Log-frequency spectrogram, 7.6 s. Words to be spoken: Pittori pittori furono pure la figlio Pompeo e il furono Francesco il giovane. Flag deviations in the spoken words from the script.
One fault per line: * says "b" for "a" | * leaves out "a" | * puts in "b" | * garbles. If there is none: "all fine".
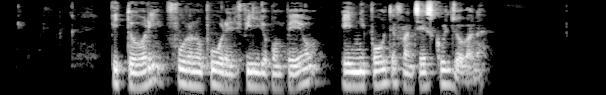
* leaves out "pittori"
* says "il" for "la"
* says "nipote" for "furono"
